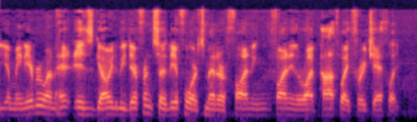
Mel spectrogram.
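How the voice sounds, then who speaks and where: Speaking very fast with a New Zealand accent, a man has a fairly high, bright, sharp tone, ordinary pitch variation, and a dry, close sound with no echo. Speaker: triathlon coach. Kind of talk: casual interview chat. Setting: Instagram live stream. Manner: hesitant, repeats words.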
